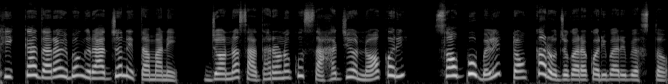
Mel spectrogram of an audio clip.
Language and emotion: Odia, disgusted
